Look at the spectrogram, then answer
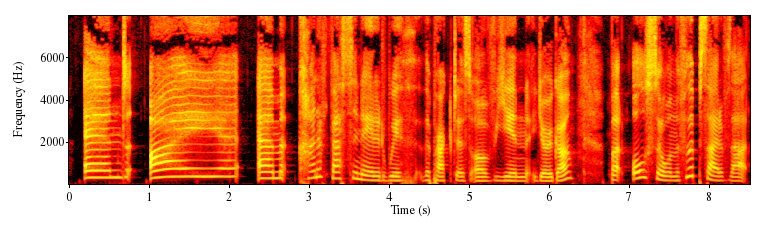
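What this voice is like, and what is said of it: Australian accent. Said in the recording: “in Newcastle, Australia, if you couldn't tell by my accent.”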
